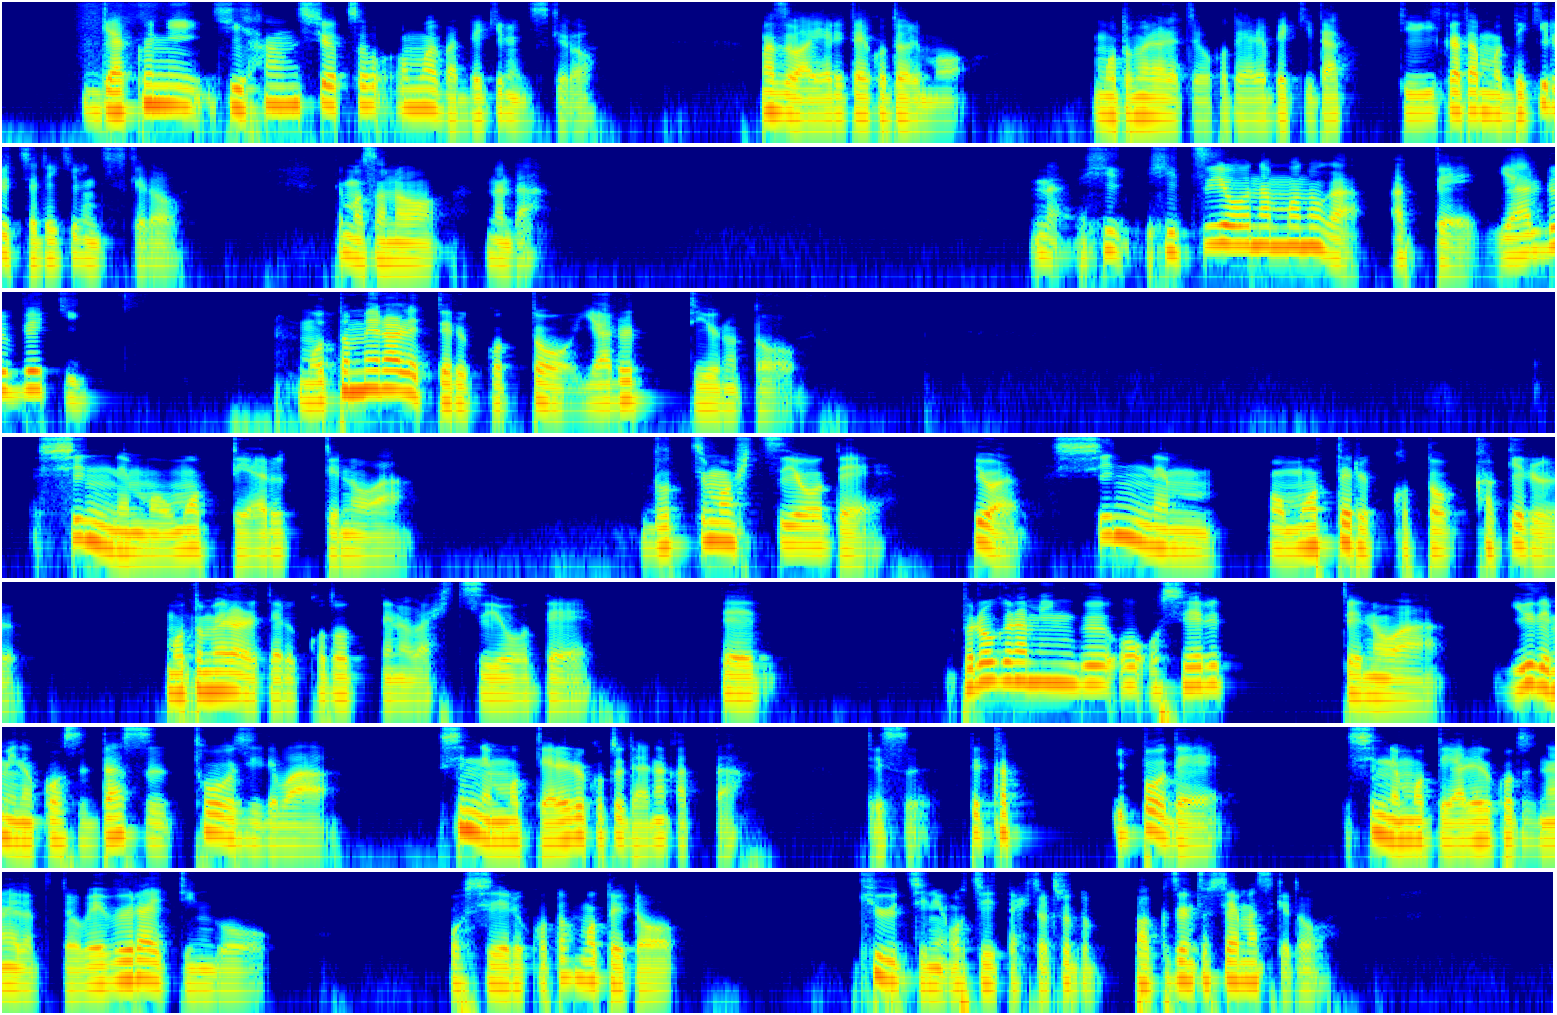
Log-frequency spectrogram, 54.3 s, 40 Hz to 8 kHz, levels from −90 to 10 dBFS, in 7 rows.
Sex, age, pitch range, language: male, 20-39, 100-140 Hz, Japanese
